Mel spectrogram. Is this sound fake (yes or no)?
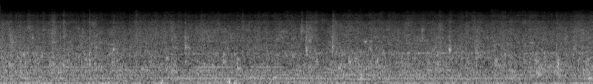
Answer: yes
